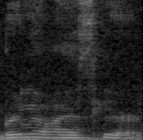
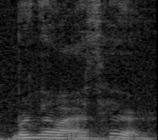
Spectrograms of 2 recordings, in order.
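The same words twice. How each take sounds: First: Low urgent hiss-free call under the breath; softly summoning a friend; hushed call. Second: Low, quiet summons; quietly repeating the call; hushed call. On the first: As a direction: call her over quietly so staff won't hear. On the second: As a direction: call her over without being heard. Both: Retold or imitated. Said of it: "I'm trying to talk low".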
